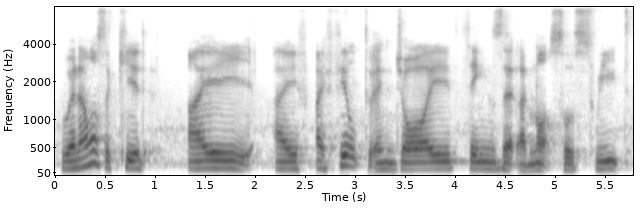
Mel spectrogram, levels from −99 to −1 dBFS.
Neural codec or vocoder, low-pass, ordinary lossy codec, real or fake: codec, 16 kHz, 4 kbps, X-Codec, HuBERT features, trained on balanced general audio; none; none; fake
